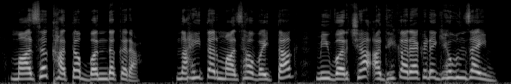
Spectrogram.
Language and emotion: Marathi, angry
